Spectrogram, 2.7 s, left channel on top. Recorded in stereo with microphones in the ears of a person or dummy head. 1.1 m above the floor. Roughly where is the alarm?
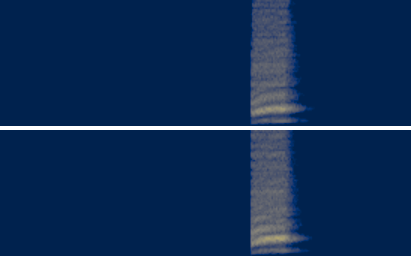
Right.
